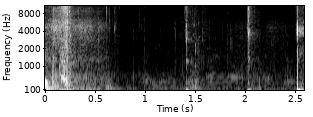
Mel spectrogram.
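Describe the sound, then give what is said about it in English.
An airy slurp as a high-tannin, high-acid wine is drawn in through pursed lips to taste it, followed by quieter mouth sounds and three sharp, spaced lip smacks while the taster swishes it around. “Okay, I'll, I'll slurp.”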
